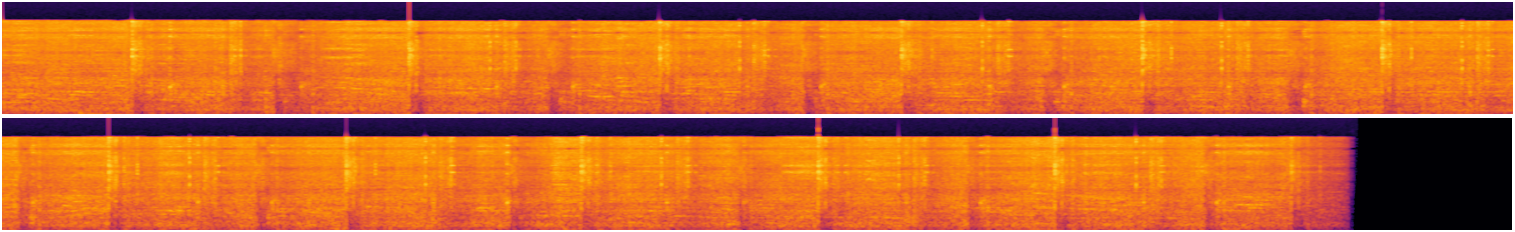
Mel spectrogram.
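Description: Food-forming machine running: a continuous mechanical clatter with frequent irregular knocks, with voices in the background.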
